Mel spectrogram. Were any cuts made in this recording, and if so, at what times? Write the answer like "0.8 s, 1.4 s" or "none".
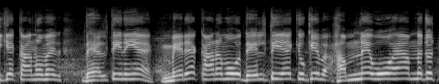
1.5 s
